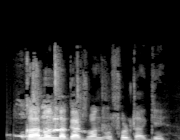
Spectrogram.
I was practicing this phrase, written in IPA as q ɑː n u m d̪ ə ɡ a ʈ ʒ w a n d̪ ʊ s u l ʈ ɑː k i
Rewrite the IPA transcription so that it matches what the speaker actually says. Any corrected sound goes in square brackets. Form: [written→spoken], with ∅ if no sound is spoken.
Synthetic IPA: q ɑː n u [m→n] d̪ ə ɡ a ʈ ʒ w a n d̪ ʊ s u l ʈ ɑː k i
